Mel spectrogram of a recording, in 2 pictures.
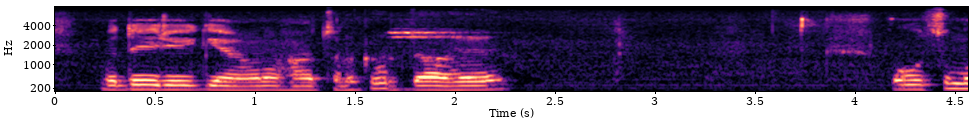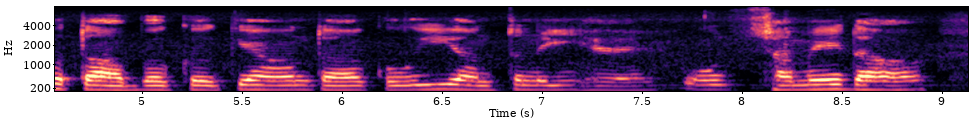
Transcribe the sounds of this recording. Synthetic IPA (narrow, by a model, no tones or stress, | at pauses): bəd̪eːɾeːɡɪjaːnɦaːsəlkəɾd̪aːɦɛː | ʊsmʊt̪aːbəkɡɪjaːnd̪aːkoːiːənt̪nəĩːɦɛːʊsəmẽːd̪aː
